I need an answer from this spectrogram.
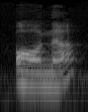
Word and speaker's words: honor: is our okay so we don't pronounce the h honor honest and air as well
